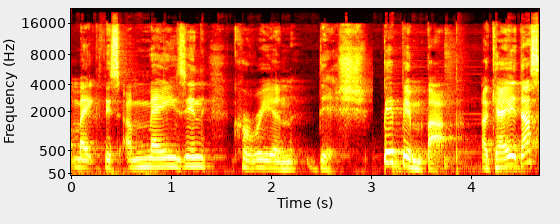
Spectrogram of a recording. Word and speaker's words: bibimbap: For the first time, I'm going to attempt to make a bibbim bap. And I know I've pronounced that wrong. All these ingredients over here will hopefully help make this amazing Korean dish. Bibbap.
